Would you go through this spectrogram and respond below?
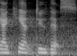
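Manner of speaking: put-on tearful speech. Retelling what you said after hearing your baby's heartbeat: retelling crying speech. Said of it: "I started crying and saying".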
